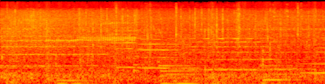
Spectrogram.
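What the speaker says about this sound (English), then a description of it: "It is raining a little." Light rain falls in Zelda Breath of the Wild, a soft continuous patter on surfaces, faint and steady, with quiet game ambience underneath.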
